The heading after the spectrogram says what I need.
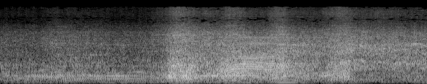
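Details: Honda Scoopy scooter that had not been starting, CVT pulley bearing job: quiet at first, then engine catches at about two seconds and settles into a smooth, even idle with no knocks; running fine.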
